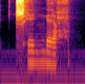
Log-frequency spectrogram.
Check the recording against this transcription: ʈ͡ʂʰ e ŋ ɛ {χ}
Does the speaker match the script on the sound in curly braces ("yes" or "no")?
no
